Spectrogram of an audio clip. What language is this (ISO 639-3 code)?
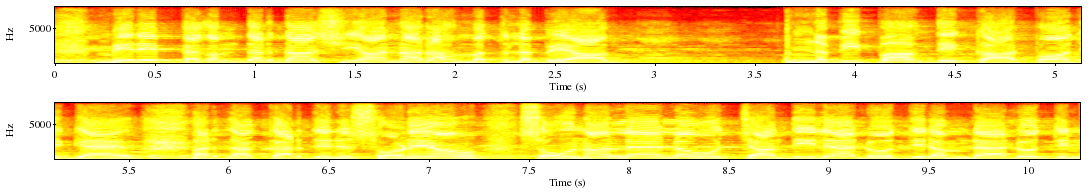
hin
